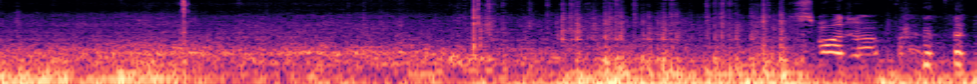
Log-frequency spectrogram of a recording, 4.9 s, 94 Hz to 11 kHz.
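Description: A 2021 Ford Bronco rumbles loud and close as it bashes through sand dunes, a steady low engine drone with rising thumps and bursts of wind and jolts, and people exclaiming over it near the end.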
